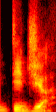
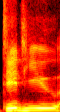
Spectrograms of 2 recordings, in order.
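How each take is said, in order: First: The word 'you' is reduced to 'ya'. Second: The word 'you' is said in full.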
